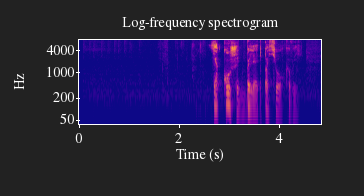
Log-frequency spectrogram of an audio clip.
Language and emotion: Russian, angry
